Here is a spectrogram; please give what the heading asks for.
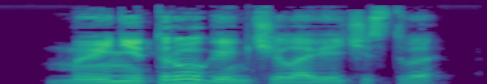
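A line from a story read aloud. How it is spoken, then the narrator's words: Calm. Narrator (Russian): спокойно ответил Аркаим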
